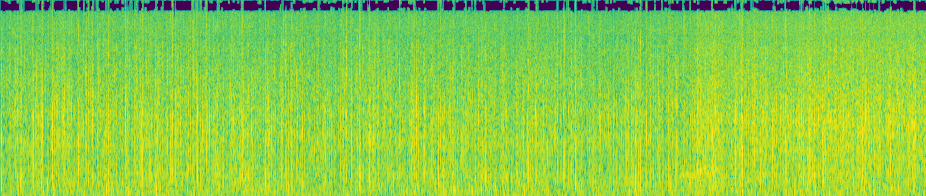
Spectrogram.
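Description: Steady rain falling: an even, dense hiss of drops that keeps up without a break.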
